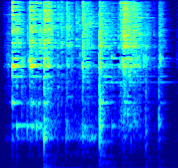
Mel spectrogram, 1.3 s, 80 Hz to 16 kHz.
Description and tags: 58-Golpe metal R
Sound of the fall of a metal object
